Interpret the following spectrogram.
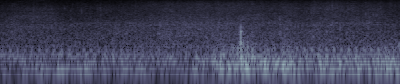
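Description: Steady seaside ambience: wind buffeting the microphone over lapping sea water, with a faint steady hum beneath and one short click a little past the middle.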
